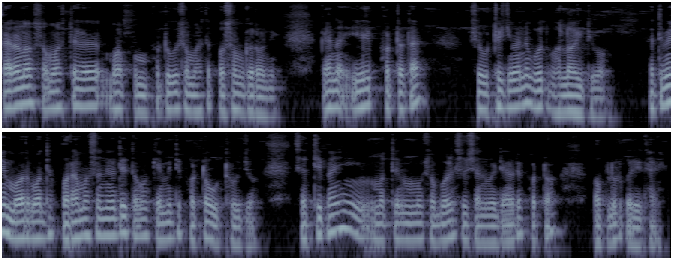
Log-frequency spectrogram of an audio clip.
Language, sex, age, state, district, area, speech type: Odia, male, 45-60, Odisha, Bhadrak, rural, spontaneous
